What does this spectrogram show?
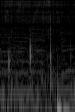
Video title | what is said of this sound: How To Make The Best Chicken Quesadillas | ถ้าผมเคาะดูคุณจะได้ยินเลยว่าผิวมันแข็งและกรอบมาก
